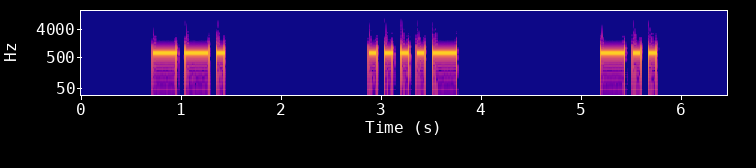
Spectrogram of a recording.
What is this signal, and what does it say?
Morse code, heard as a keyed tone, about 15 wpm, spaced as for 5 wpm, 700 Hz. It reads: G4D
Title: USA Call Signs - 6 Characters - 6x Character Spacing - 15wpm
